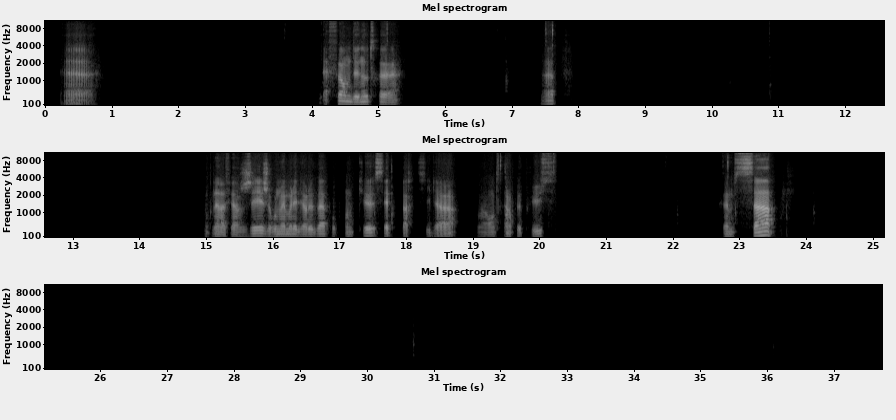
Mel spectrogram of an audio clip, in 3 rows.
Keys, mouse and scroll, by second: 0.7 shift+z, 1.5 shift+z, 2.5-3.5 scroll up 2, 3.5 click, 5.1 click, 7.5 click, 8.3 click, 10.9 click, 11.9 click, 15.6 g, 20.1 click, 20.7 g, 22.8 click, 24.0 click, 24.5 g, 27.1 click, 27.4 g, 28.9 click, 29.3 g, 32.7 click, 33.5 g, 36.6 click, 36.9 g.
